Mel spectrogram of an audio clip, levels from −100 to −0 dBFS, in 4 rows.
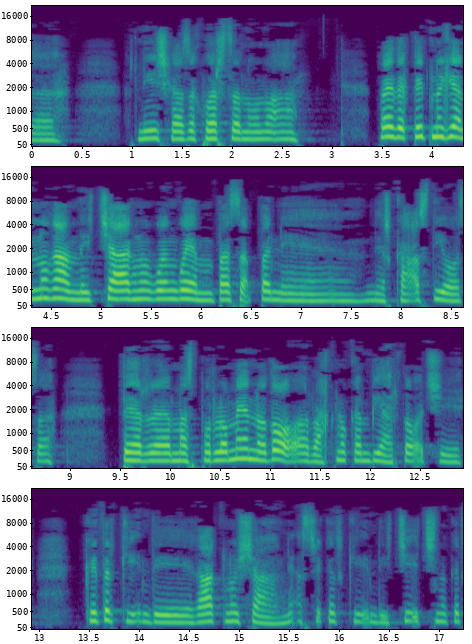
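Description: Throughout, the speech was likely transcoded between lossy codecs, WMA then Vorbis, so two layers of coding artefacts are heard together, with nothing above 15.2 kHz.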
